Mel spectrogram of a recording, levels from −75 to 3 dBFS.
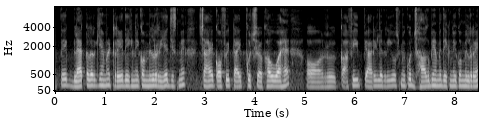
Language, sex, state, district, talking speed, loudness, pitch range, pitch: Hindi, male, Uttarakhand, Tehri Garhwal, 255 wpm, -20 LUFS, 145-155 Hz, 150 Hz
